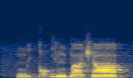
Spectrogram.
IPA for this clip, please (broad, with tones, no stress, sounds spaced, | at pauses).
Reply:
m i˨ ɡ ɔ˨ ɡ ĩ˧ ɡ͡b ã˨ ʃ ã˧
